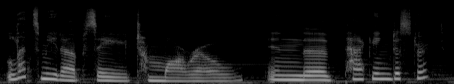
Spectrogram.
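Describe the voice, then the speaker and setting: Scheming female underworld informant for ASMR drama, played by a woman: mid-pitched, coy, teasing, mock-sweet, music underneath. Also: expressive, slow pace, mellow. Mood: smug. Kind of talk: flirty ASMR roleplay audio drama.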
